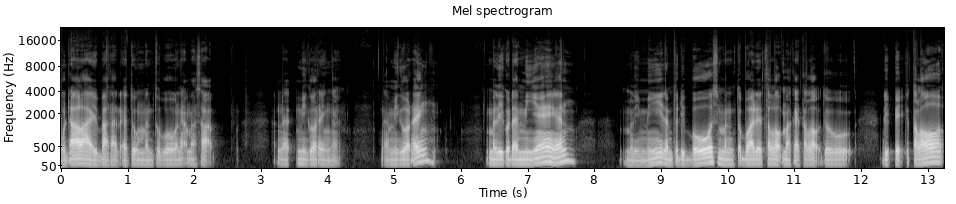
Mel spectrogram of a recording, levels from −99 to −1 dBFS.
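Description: Speech recording, no audible technical faults.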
